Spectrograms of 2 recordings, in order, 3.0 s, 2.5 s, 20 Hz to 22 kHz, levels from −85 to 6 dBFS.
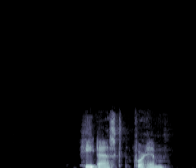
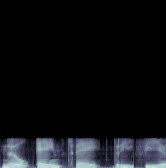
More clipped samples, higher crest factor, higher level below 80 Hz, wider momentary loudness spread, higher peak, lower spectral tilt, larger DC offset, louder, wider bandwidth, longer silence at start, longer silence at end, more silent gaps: neither; first, 20 dB vs 14 dB; second, -60 dBFS vs -42 dBFS; first, 14 LU vs 5 LU; about the same, -2 dBFS vs 0 dBFS; second, -6 dB/octave vs -10 dB/octave; neither; second, -19 LUFS vs -15 LUFS; first, 7.6 kHz vs 4 kHz; first, 1.2 s vs 0.05 s; first, 0.5 s vs 0 s; neither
